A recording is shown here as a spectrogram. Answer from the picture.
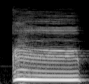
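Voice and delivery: loud, high cartoon gushing noise; imitated plop noise. Storyteller acting out sudden toilet release, comic noise. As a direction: blurt a drawn-out comic bodily sound effect. Imitates the one-minute shit.

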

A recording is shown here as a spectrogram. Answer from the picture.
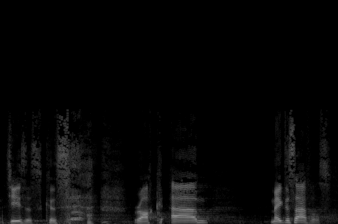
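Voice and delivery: a hint of Peter, chuckling through it; half-laugh the words in disbelief. Peter reacting to Jesus' commission, laughing in disbelief. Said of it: "I can imagine Peter going".

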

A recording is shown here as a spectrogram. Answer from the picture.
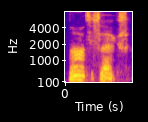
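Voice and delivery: breathy secretive whisper of Lots of sex. Real, not acted. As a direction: drop into a naughty whisper. Repeats phrase then whispers.

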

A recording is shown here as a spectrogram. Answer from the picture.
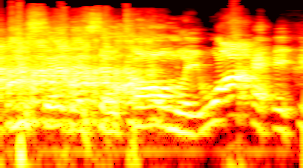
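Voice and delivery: high, loud laughing question; howling with laughter; laughing disbelief. Real, not acted. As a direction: crack up asking why. Cracking up at friend's answer.

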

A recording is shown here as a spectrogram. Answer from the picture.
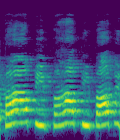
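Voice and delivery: high, loud retold cry of papi, papi; calling out for dad. Child hearing the door lock rattle calls her father, high and loud. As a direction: shout for your father, frightened, from your bed.

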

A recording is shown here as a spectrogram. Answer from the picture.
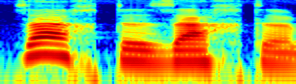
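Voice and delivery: loud, cheeky rebuff, easing off on the repeat; cocky check. A narrator's reading. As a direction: rein in a boaster, loudly. Boy checks the boasting monster. (keckes, lautes Abwiegeln)

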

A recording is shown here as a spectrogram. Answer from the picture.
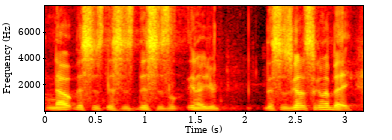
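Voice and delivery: low, very soft stammering; faltering reassurance. Retold or imitated. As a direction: mumble quietly through a squeamish non-answer. Acts squeamish dad answering daughter.

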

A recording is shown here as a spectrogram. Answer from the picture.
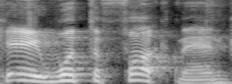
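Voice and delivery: high, loud acted protest; hammed-up indignant outburst; mock outrage. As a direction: exclaim it like an indignant bystander. Acts out bystanders' outraged reaction.

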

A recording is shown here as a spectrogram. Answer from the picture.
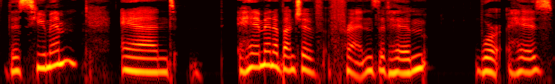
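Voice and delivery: ordinary delivery

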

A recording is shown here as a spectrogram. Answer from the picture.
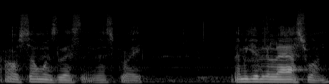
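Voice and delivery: normal talking voice

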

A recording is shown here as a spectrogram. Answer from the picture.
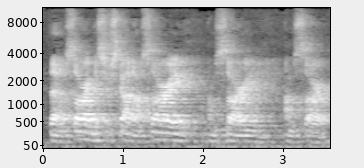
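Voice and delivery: low, repeated apologies sinking away; imitating sheepish kids; meek apology. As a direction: apologise contritely, voice dropping. Children apologising to angry dad.

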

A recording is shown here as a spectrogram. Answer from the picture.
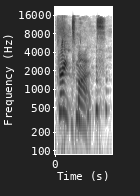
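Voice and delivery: very loud, high catchphrase impression; John Mulaney. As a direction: shout it like a stand-up comedian. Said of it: "classic John Mulaney line to warm up".

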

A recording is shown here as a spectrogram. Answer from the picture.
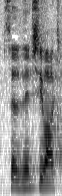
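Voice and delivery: ordinary talk, nothing marked

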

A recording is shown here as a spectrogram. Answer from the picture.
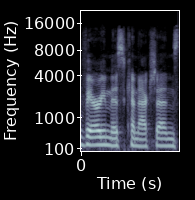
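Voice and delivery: ordinary talk, nothing marked

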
